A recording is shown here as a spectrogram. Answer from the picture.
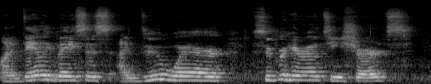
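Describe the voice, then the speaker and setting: With an American accent and an enthusiastic tone, a man speaks at a high pitch with ordinary variation, amid noticeable background noise and audible room echo. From Pittsburgh, Pennsylvania, US. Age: 20s. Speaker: vlogger. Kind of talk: casual vlog tour. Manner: hesitant, many fillers.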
